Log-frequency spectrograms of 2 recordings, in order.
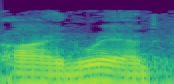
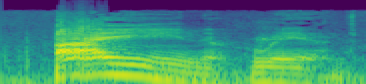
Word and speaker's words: Ayn Rand: my name is not iron rand my name is ein ranch because it's important that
